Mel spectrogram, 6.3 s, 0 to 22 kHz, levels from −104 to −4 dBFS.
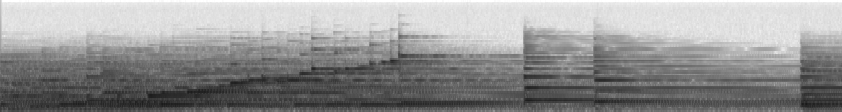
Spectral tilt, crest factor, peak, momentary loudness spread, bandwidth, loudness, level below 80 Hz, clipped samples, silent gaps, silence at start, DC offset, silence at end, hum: -7 dB/octave; 14 dB; -6 dBFS; 14 LU; 6.6 kHz; -21 LUFS; -58 dBFS; under 0.1%; none; 0 s; under 0.1%; 0 s; none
